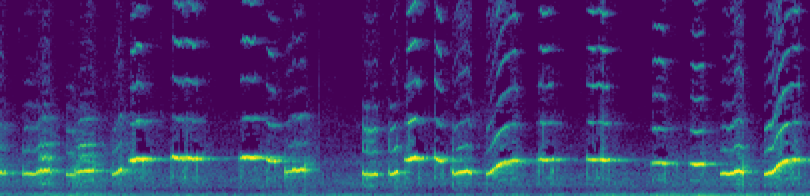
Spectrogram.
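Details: Continuous whistling from a singing male cockatiel: a rapid mix of low wobbly notes, long level tones, and upward-swooping whistles, repeated more than twice per second, over faint low background noise.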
